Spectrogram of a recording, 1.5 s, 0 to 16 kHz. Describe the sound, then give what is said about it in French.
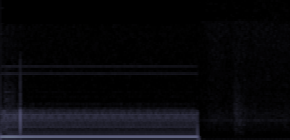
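A steady, even telephone tone sounds while a call is placed for a radio phone-in, holding one pitch for about a second before cutting off abruptly, leaving a faint low hum. “On y va, on appelle Mélissa, 19 ans, à Ougré. Espérons que ce soit pas le répondeur.”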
